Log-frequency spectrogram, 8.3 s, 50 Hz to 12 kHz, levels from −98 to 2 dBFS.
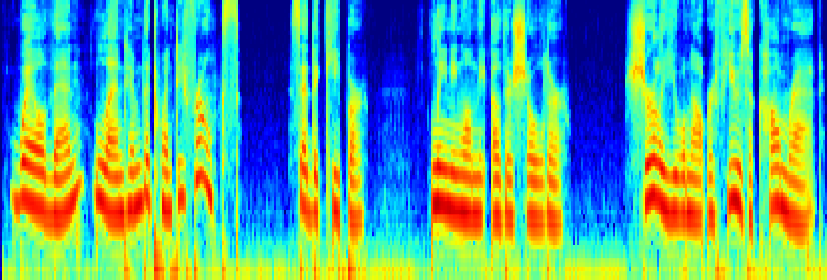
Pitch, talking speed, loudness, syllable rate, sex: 210 Hz, 160 wpm, -17 LUFS, 5.2 syllables/s, female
